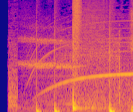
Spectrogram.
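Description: Intro music starting up: a siren-like tone rising in pitch and then holding steady, over a few kick-drum beats and a snare hit.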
